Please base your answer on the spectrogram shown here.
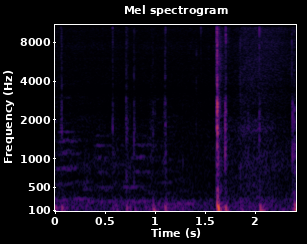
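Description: Keyboard shortcut typed on a computer keyboard, a handful of soft scattered key clicks with one sharper double press near the end, close and quiet, no talking.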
